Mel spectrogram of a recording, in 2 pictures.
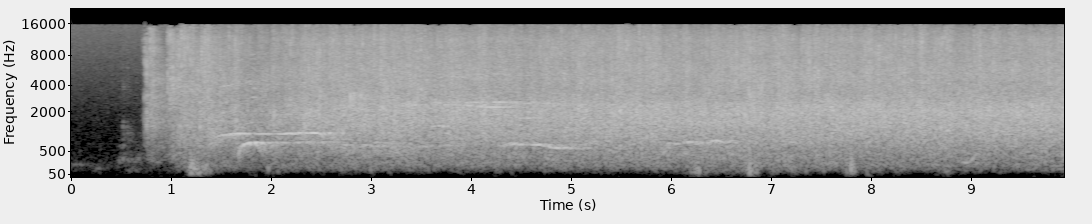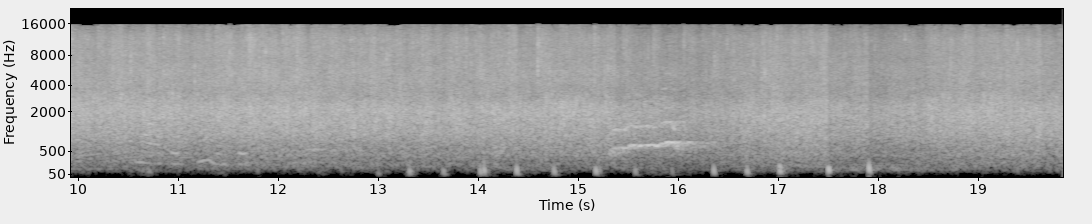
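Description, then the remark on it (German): A large audience applauds a speech loudly and steadily for about twenty seconds, a dense wash of clapping with a few faint voices and cheers rising briefly within it. “Ganz großen Applaus.”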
